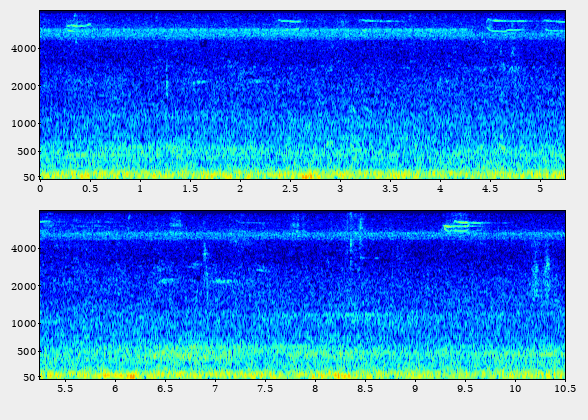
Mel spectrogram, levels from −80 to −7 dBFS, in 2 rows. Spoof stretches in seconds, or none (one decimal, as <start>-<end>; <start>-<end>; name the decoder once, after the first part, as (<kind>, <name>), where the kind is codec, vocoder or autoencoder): 5.6-6.1 (vocoder, Vocos)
